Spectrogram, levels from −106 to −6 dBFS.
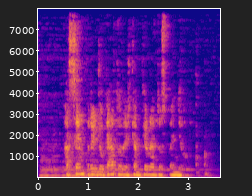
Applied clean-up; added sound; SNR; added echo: classical method WPE with log-MMSE.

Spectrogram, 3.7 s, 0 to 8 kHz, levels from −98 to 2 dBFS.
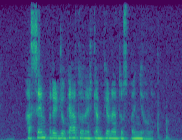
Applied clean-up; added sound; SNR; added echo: none; none; none; none.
